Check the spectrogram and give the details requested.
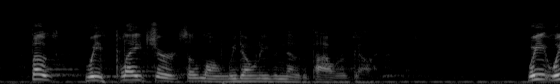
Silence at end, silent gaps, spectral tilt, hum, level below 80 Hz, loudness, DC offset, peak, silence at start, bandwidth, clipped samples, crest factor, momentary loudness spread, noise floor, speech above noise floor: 0 s; none; -5.5 dB/octave; none; -70 dBFS; -38 LUFS; under 0.1%; -18 dBFS; 0.3 s; 7.6 kHz; under 0.1%; 20 dB; 19 LU; -62 dBFS; 26 dB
